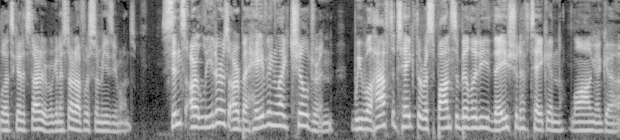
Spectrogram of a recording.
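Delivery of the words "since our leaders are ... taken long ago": normal talking voice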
